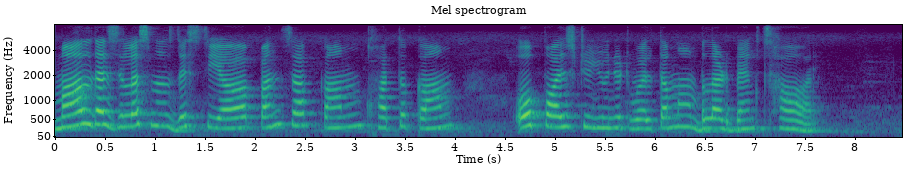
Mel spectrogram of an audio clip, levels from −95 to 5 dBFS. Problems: background sounds at intervals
